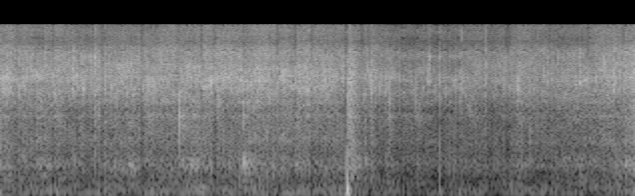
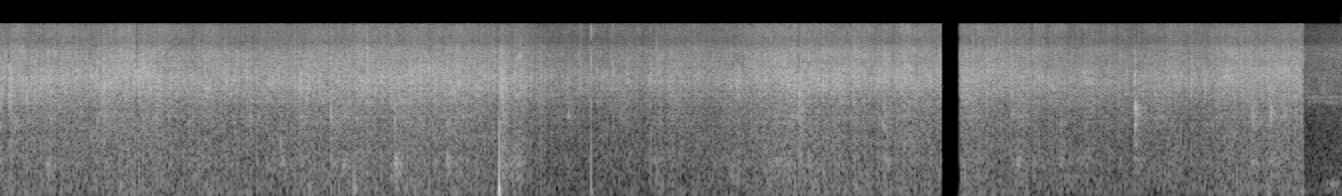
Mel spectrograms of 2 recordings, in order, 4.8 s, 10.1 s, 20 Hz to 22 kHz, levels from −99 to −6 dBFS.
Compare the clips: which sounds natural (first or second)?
second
